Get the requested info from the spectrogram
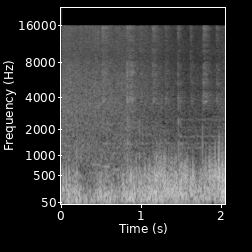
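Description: Wind buffeting the microphone: a rough, uneven low rumble that grows a little louder in the second half.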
